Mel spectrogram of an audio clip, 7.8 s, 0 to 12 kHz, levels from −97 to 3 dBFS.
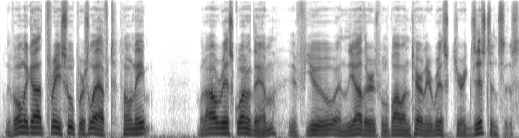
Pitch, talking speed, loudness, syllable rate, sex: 105 Hz, 175 wpm, -17 LUFS, 5.6 syllables/s, male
